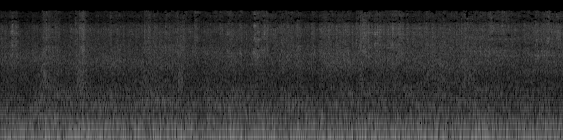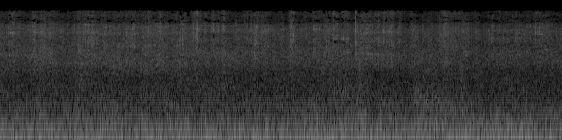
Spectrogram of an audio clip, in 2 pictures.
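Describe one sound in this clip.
Train wheels clatter and clack over rail joints.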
